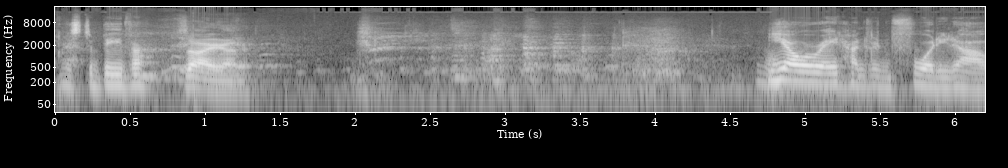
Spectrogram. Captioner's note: audience laughing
